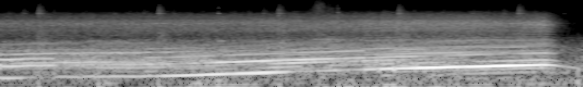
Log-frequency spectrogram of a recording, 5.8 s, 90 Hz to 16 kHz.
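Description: A 1987 hot hatchback revs hard on a test track, its engine note climbing steadily through the gear at close range, loud and continuous before cutting off abruptly at the end.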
